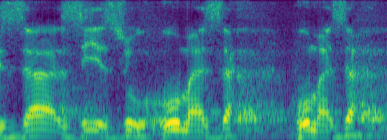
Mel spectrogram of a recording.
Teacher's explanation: Zai itu ada sofirnya, maka mesti jelas.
